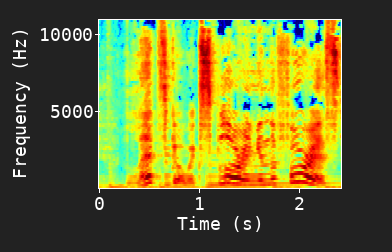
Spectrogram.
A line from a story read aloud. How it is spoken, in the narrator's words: he said eagerly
